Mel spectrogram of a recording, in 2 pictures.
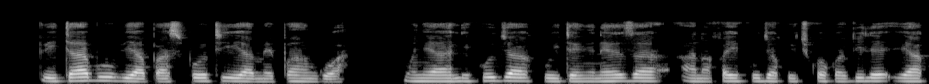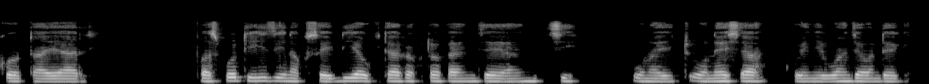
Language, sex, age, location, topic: Swahili, male, 18-24, Wajir, government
